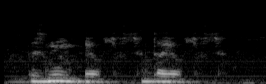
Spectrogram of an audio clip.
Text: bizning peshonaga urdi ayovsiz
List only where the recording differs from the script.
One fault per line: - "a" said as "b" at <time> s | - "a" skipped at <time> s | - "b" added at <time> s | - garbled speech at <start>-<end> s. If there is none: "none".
- "peshonaga" said as "ayovsiz" at 0.8 s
